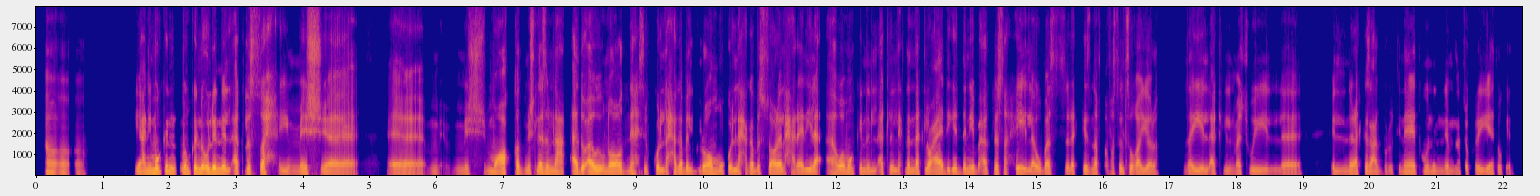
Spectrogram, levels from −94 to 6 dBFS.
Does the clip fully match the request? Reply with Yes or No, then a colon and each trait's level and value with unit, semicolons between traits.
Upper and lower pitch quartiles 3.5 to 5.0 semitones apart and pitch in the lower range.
Yes: average, 3.8 semitones; low, 130 Hz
